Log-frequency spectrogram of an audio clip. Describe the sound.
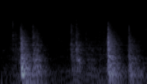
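Dresser drawers are pulled open in a hotel room. Several faint wooden sliding scrapes come in short, separate bursts, with quiet gaps between them.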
